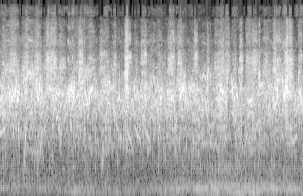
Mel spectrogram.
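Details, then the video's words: Aviary budgerigars chattering, with short squawky chirps jumping out of the constant high twitter roughly once a second amid the dense background of many birds. "Budgies Chirping sound"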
